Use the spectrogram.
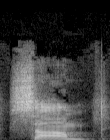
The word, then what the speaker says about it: Psalm: शाम, इसका जो प्रोनाउंसिएशन है PSALM, आप ये देख रहे हैं, इसको शाम पढ़ते हैं, P साइलेंट रहता है, जिसका अर्थ होता है भक्ति गीत, ए डिवोशनल सॉन्ग।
